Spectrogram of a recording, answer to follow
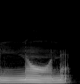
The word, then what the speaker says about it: known: line में नॉट known1 इसमें के को हम नहीं पड़ते सो अमित को कहते हैं नॉन एक मींस के केस में साइलेंट लैटर है इसी तरह फोर्थ लाइन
